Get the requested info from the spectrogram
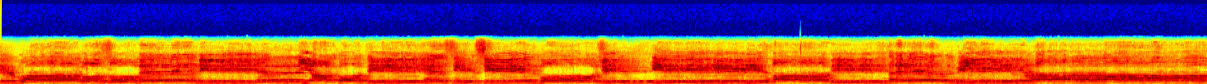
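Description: A group of voices singing a cappella, a church chant sung in phrases of a few seconds with notes held at the ends.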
